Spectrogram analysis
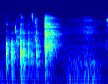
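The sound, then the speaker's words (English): A casserole dish is set onto a cooking sheet and its lid put on: a quick run of light knocks and clinks, then a louder clank that rings and slowly fades, with more brief clatter at the very end. “so our casserole, we're going to put that into the onto our cooking sheet and put our lid on.”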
